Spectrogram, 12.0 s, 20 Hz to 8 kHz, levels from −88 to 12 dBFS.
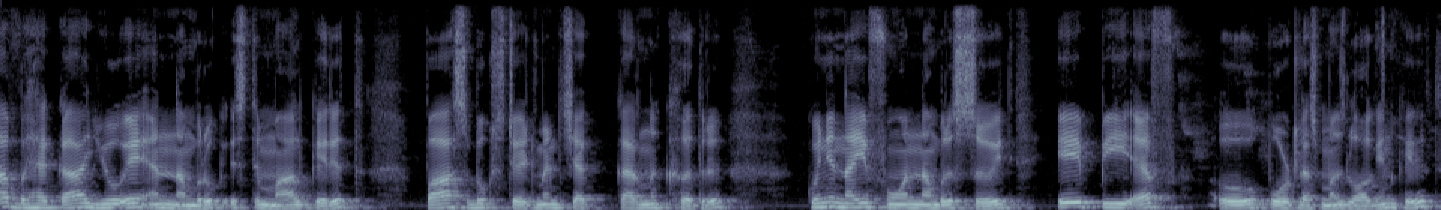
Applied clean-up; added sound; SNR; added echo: none; none; none; none.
